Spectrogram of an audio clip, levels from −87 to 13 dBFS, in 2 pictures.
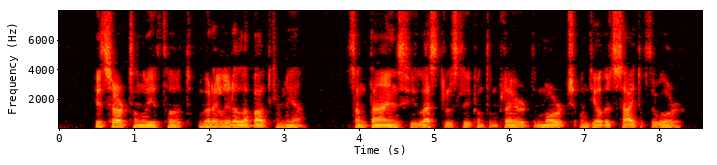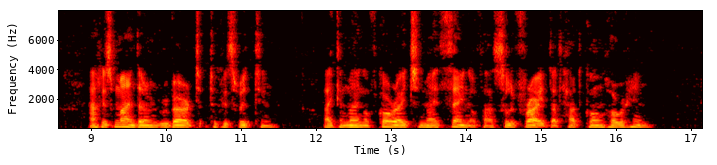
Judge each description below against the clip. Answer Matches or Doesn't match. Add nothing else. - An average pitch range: Doesn't match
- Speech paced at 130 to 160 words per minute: Matches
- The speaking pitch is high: Doesn't match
